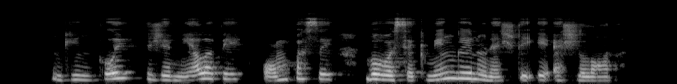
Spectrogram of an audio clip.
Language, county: Lithuanian, Vilnius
